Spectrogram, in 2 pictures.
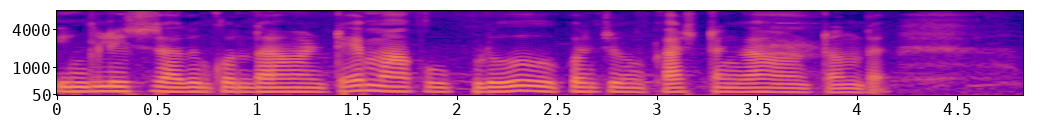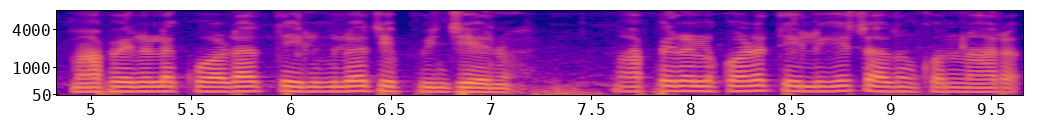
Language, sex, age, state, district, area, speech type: Telugu, female, 60+, Andhra Pradesh, Bapatla, urban, spontaneous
